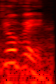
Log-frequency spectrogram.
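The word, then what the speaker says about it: J'ouvert: You call it Juve, or how did you pronounce it? Juve.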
